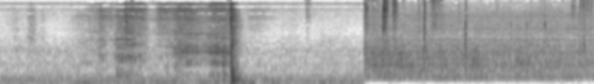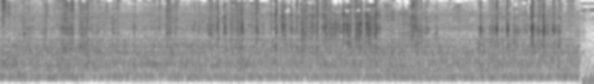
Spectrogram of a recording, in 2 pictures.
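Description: Quiet hand-work sounds at a workbench: wooden pieces handled and shifted, with light scraping and many small clicks, and one sharp knock about three seconds in.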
